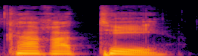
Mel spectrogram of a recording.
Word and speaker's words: Karate: wie es Richtig ist es Karate. Okay. Die Betonung auf die letzte Silbe.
